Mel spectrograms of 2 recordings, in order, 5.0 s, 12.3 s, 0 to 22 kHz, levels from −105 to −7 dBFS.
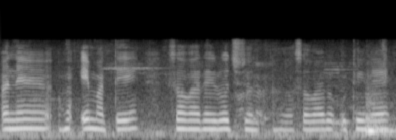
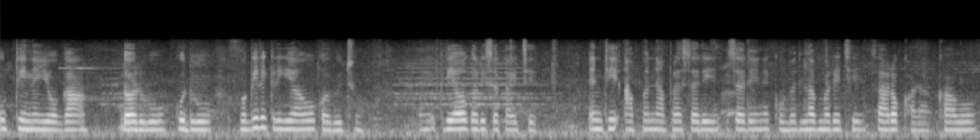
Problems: none marked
